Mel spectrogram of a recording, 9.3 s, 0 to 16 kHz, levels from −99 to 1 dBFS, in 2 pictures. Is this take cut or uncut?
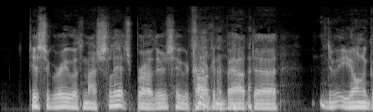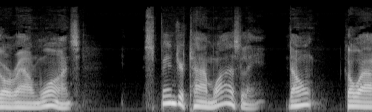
uncut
